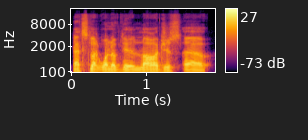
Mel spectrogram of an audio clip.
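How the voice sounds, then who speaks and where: A man in casual political discussion, telling a story in an animated way and acting out the voices of the people he quotes. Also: medium pitch, moderate pace, no room sound, studio quality.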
